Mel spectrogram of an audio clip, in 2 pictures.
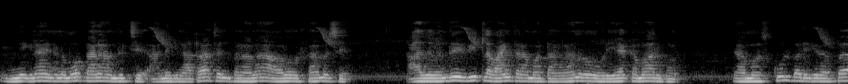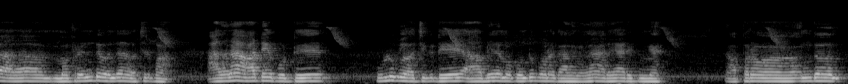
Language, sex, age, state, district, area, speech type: Tamil, male, 30-45, Tamil Nadu, Madurai, rural, spontaneous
